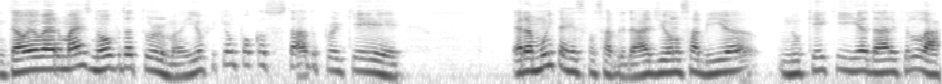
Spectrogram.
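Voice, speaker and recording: Against a silent background in a very clean recording, a man with a fairly high pitch and a dark, mellow tone speaks at a moderate pace with ordinary pitch variation. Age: 30s. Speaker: teacher, former master's student. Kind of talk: testimony. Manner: halting, many fillers and repetitions.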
